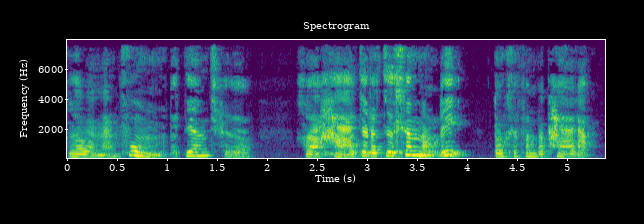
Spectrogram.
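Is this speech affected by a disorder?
Yes: congenital severe deafness; hearing aids and cochlear implant, relies on visual communication.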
